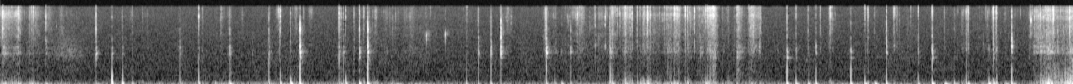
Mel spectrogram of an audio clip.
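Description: Fingernails scratch and tap the hard, fibrous shell of a whole brown husked coconut. The result is a quiet, steady stream of short, dry clicks and scrapes with a low thud underneath and no ring after each touch.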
